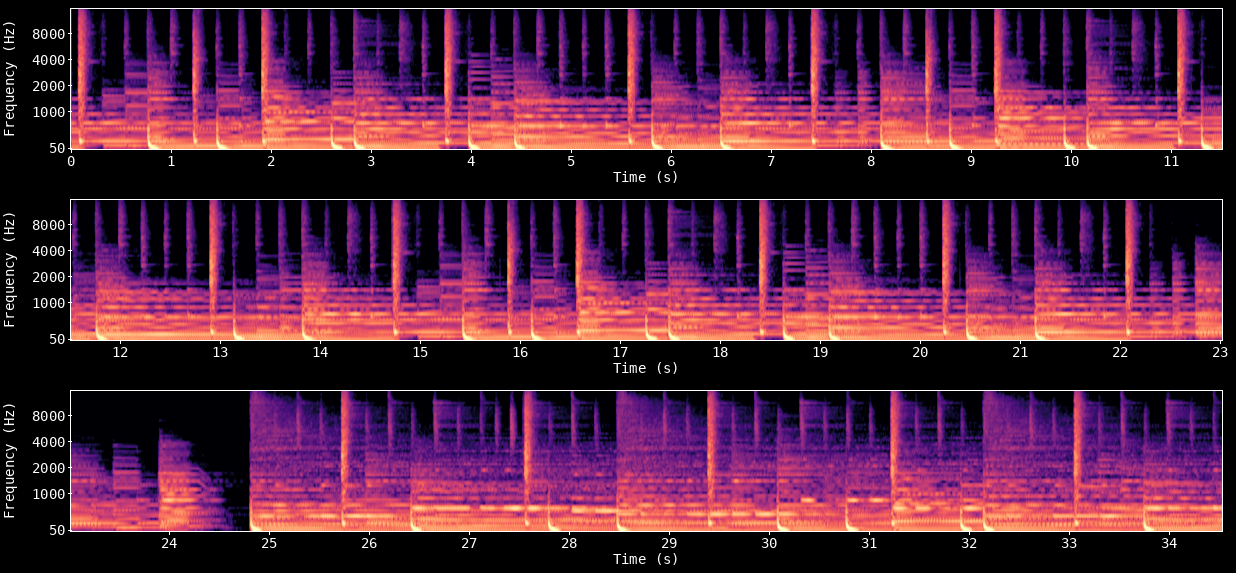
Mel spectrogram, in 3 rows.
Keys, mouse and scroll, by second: 0.7-1.8 middle drag, 1.8-3.7 drag, 3.7-6.0 middle drag, 6.0 click, 6.7 Tab, 7.2 a, 8.7 ., 10.0 r, 13.3 click, 14.1 click, 15.5 shift+s, 18.1 a, 19.4 click, 20.0 middle click, 20.8 r, 33.6-34.5 middle drag.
